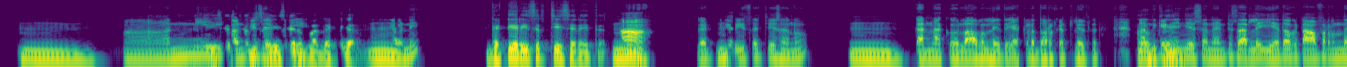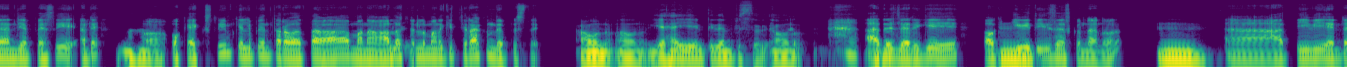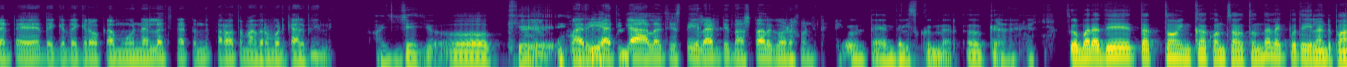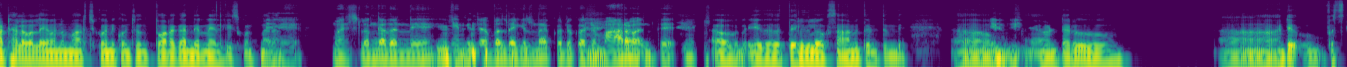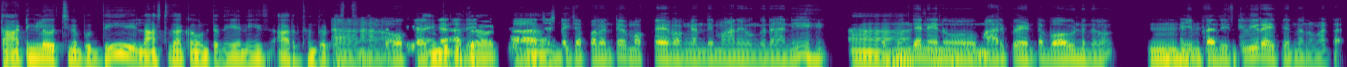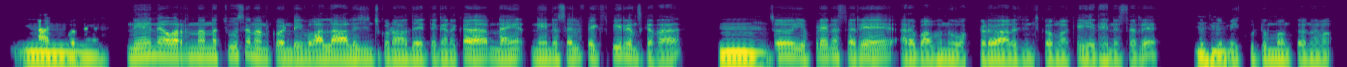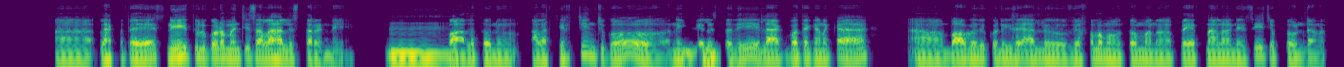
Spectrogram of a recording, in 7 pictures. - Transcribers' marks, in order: in English: "రిసెర్చ్"; in English: "కన్‌ఫ్యూస్"; in English: "రిసెర్చ్"; in English: "రీసెర్చ్"; other background noise; giggle; in English: "ఎక్స్‌ట్రీమ్‌కెళ్ళిపోయిన"; giggle; in English: "మదర్ బోర్డ్"; giggle; in English: "సో"; laughing while speaking: "గూడా ఉంటాయి"; giggle; laugh; in English: "స్టార్టింగ్‌లో"; in English: "లాస్ట్"; in English: "కరెక్ట్‌గా టైమ్‌కి"; in English: "జస్ట్ లైక్"; chuckle; in English: "సివిర్"; in English: "సెల్ఫ్ ఎక్స్పీరియన్స్"; in English: "సో"
- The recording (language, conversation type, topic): Telugu, podcast, ఒంటరిగా ముందుగా ఆలోచించి, తర్వాత జట్టుతో పంచుకోవడం మీకు సబబా?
